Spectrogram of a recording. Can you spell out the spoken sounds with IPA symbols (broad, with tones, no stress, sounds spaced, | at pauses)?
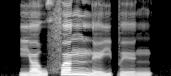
j ɐ˧ w f ɐ˥ ŋ n̪ e˨˥ j p ɪ˨ ŋ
